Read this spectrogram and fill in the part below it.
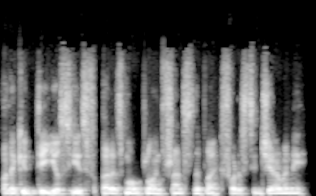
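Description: A middle-aged man from Scotland with a Scottish accent, a guest on a travel podcast, calmly explaining visitor details and listing them one by one. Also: sits low, brisk. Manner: explanatory, lists details steadily. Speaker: guest from a mountain attraction. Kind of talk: podcast interview.

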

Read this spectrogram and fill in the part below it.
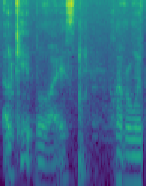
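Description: A man's voice: big pitch swings, unhurried, creaky, a little mellow. A young teen boy in an old home video, talking in a goofy, hammy skit manner. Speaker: younger self in an old vlog clip. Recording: old low-quality camera clip with faint noise.

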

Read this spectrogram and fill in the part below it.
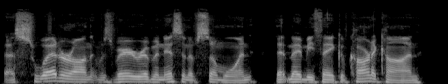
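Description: Relaxed man hosting a dry-sounding podcast. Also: on the low side, quick pace, dry recording. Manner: relaxed, chuckling, explains products. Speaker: podcast host. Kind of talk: casual interview chat.

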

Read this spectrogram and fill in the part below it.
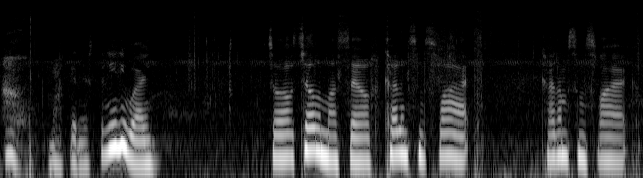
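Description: A woman with a Southern US accent telling a story casually in a folksy, animated way, recorded on a handheld phone outdoors. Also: medium pitch, moderate pace. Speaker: homestead vlogger. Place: outdoors in a wooded rural yard.

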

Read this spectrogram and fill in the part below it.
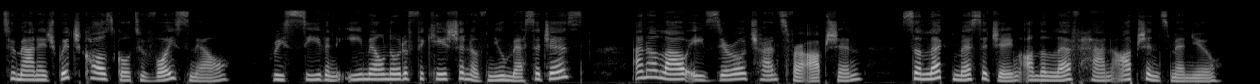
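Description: A woman reading a scripted instructional voice-over in a measured, formal, step-by-step manner. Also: medium pitch, expressive, darkish tone, no room sound. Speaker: tutorial narrator.

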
